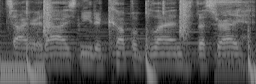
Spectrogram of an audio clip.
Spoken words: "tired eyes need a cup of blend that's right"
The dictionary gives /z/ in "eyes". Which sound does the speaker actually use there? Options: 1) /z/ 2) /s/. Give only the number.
1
